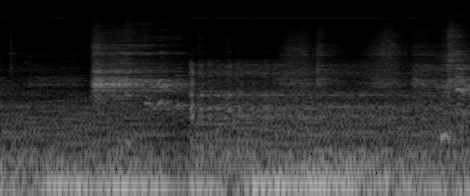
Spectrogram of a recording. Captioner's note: laughs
